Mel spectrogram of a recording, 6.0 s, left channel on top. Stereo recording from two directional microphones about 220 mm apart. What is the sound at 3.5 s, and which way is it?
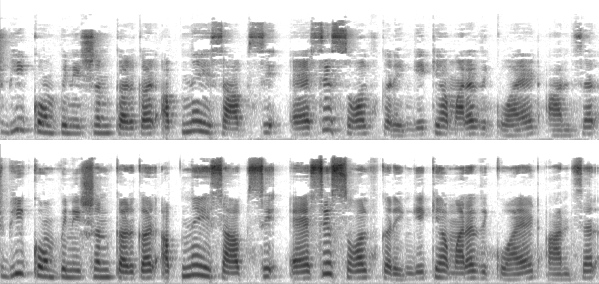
A woman's voice, 50° right (ahead or behind).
